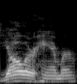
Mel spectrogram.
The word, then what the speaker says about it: yallerhammer: It's known to a lot of locals as yallerhammer, which apparently is just based on the pronunciation of yellow, back then, which is kind of cool.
